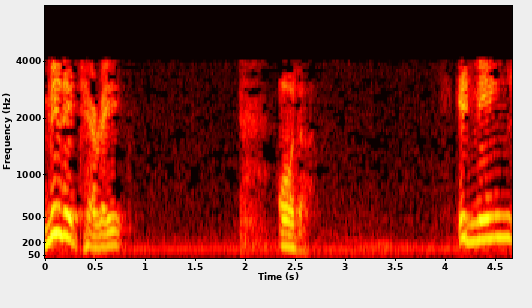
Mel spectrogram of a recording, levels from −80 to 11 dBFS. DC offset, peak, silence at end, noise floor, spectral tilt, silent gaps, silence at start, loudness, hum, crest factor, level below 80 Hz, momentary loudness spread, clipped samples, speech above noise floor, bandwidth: under 0.1%; 0 dBFS; 0 s; -46 dBFS; -11 dB/octave; none; 0 s; -16 LUFS; none; 18 dB; -54 dBFS; 22 LU; under 0.1%; 32 dB; 4.3 kHz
